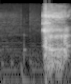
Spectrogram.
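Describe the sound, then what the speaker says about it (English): A single sharp, close cough bursts out after a quiet moment, followed by a brief second rasp as the throat clears. "Ignore my cough."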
